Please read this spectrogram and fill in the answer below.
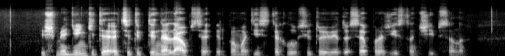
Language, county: Lithuanian, Kaunas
